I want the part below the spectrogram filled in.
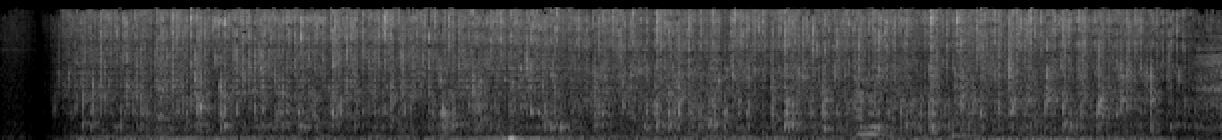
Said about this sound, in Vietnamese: Sau khi đun nước sôi, người ta chuẩn bị một tấm vải trắng lớn, rồi đổ đậu vừa xay lên trên và đổ nước sôi lên vải, thì nước đậu trắng sẽ chảy xuống vạc qua tấm vải lọc này.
